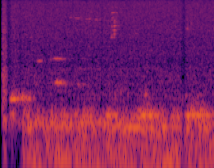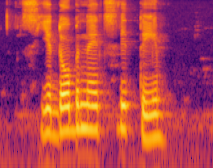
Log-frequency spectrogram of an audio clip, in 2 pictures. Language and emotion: Russian, neutral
